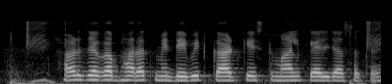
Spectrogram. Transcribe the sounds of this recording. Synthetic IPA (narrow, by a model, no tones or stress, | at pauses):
həɾd͡ʒəɡəbʱaːɾət̪mẽɖeːbɪʈkaːɾɖkeɪst̪eːmaːlkɛːld͡ʒaːsəkeɦ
